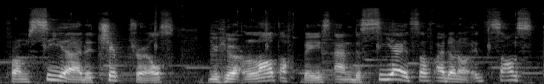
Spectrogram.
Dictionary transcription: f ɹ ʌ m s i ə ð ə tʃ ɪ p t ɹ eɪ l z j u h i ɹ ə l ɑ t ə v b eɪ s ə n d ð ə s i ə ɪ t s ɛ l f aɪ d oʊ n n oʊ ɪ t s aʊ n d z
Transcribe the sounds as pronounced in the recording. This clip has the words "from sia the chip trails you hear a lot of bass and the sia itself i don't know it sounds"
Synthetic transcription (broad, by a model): f ɹ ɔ m s i ə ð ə tʃ ɪ p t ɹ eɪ l s j u h i ɹ ə l ɑ t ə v b eɪ s ə n d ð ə s i ə ɪ t s ɛ l f aɪ d oʊ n n oʊ ɪ t s aʊ n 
